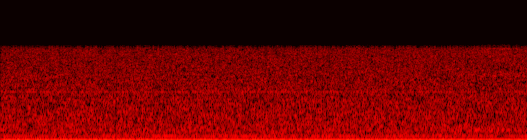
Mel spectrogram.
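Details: Only steady broadband hiss with a low hum is heard, with no animal voice. The noise stays even throughout, like a fan or machine running.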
